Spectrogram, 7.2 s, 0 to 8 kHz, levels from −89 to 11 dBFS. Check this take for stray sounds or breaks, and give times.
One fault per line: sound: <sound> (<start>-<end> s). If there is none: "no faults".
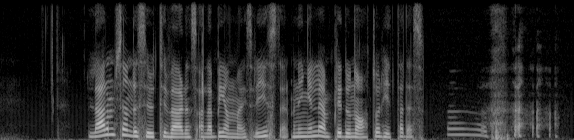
sound: laugh (5.6-7.0 s)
